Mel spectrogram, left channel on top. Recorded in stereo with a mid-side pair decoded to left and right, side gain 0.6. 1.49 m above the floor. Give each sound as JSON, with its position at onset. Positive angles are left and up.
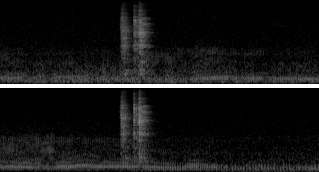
{"t": 1.2, "sound": "a camera shutter", "azimuth_deg": -25, "distance_m": 1.8}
